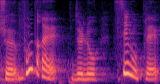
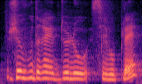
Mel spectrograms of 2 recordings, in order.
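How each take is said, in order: First: Some words stand out more than others. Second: All words have the same intensity. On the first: The speaker calls it wrong. "On ne va pas dire" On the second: The speaker calls it right. "avec la même intensité"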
